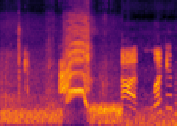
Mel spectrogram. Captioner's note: screams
